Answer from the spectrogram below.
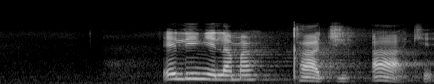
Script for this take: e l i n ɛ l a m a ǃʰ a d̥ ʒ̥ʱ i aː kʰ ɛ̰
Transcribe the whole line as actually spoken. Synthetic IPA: e l i ɲ ɛ l a m a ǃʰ a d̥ ʒ̥ʱ i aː kʰ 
